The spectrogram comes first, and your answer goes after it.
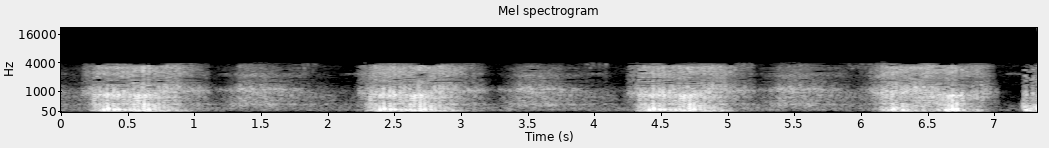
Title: funny cartoons 23 Snoring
